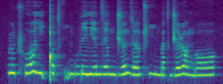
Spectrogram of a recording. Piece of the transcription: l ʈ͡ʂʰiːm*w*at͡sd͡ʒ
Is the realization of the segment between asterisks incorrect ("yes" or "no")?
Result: yes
